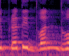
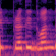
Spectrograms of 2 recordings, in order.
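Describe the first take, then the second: First: प्रतिद्वंद्व ending in dva; correct ending. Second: प्रतिद्वंद ending on a plain d; wrong ending. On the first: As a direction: end प्रतिद्वंद्व on a clear dva. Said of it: "बल्कि प्रतिद्वंद्व". (सही प्रतिद्वंद्व, द्व के साथ) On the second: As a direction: end प्रतिद्वंद on d. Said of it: "प्रतिद्वंद नहीं". (गलत प्रतिद्वंद, द पर खत्म) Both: Shown as a demonstration.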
